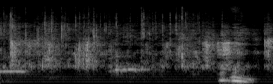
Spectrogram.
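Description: An audience claps steadily for a few seconds for a boy coming forward to help with an illustration, a dense, even patter of many hands, with a brief shout or cheer rising over the clapping near the end.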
